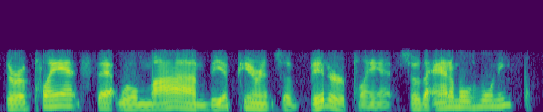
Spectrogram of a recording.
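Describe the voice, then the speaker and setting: A man's voice: medium pitch, animated, normal speed, no room sound. A man with a Southern US accent, a guest author in a casual podcast chat, who talks animatedly and chuckles as he tells stories. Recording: tinny phone-line audio.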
